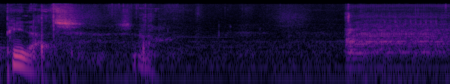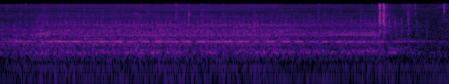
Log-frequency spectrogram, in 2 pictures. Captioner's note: mixer whirring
